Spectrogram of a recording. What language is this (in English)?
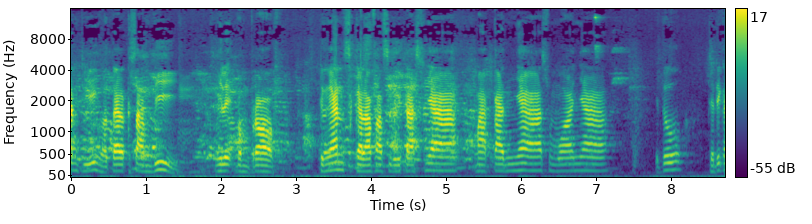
Indonesian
